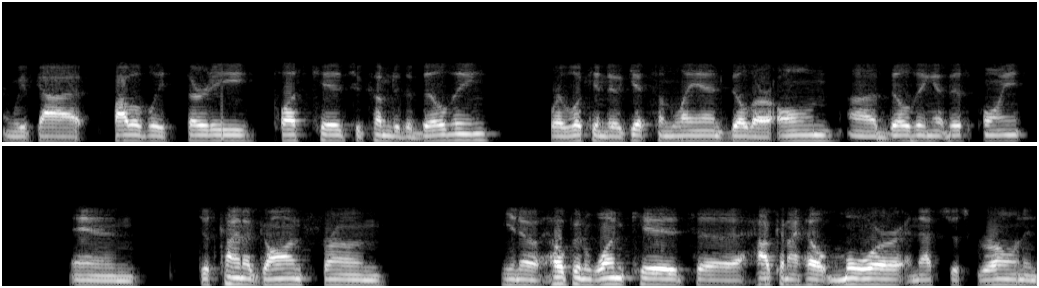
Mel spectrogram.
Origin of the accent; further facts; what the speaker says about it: North Carolina, United States; Born and raised in North Carolina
